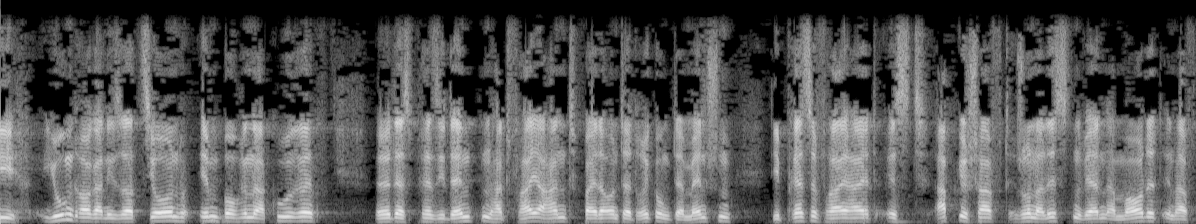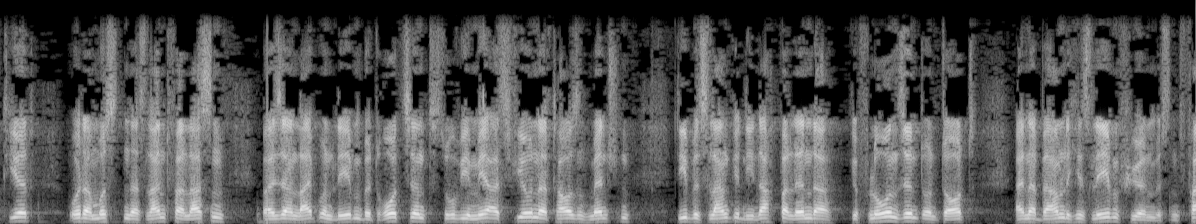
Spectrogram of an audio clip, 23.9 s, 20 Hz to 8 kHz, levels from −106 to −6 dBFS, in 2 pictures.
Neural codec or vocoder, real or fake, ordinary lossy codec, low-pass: none; real; none; 7.2 kHz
